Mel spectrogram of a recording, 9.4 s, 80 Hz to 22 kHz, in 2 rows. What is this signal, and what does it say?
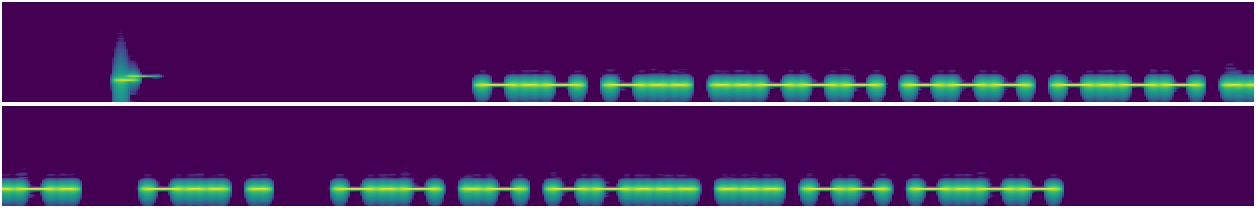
Morse code, heard as a keyed tone, about 30 wpm, 700 Hz. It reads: KD2OYF DE KA7SMY
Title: USA Callsign DE Callsign - 6 Characters - 30wpm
